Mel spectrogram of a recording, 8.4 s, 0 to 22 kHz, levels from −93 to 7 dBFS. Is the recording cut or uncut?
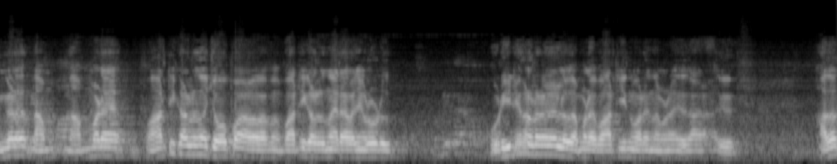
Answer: uncut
